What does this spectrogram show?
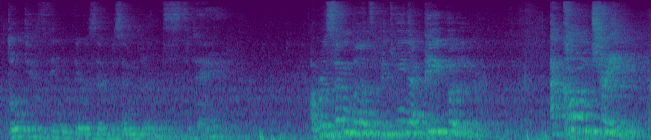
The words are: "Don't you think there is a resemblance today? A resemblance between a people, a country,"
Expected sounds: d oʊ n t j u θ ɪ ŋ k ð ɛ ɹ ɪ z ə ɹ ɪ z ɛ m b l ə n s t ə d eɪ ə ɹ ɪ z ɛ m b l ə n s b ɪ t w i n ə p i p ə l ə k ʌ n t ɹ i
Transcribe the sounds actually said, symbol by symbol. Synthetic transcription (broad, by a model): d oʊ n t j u θ ɪ ŋ k ð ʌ w ɪ z ə ɹ ɪ z ɛ m b l ə n s t ə d eɪ ə ɹ ɪ z ɛ m b l ə n s b ɪ t w i n ə p i p ə l ə k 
